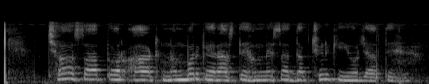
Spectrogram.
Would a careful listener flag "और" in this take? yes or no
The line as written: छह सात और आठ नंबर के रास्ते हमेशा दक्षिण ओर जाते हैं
no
